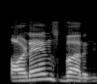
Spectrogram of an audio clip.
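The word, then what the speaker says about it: Ogdensburg: अलावा जो है ये ओडेंसबर्ग, जो जी है यहाँ पे साइलेंट है, ओडेंसबर्ग, ओडेंसबर्ग जो है सेंट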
